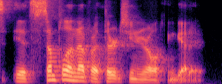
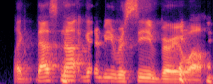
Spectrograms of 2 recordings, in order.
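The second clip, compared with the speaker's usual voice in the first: ordinary talk, nothing marked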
